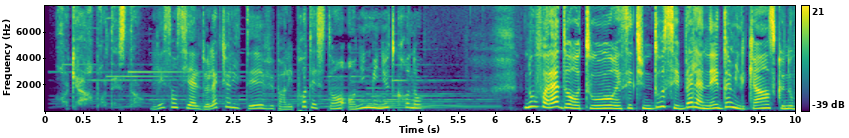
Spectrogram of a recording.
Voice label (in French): Spot radio; Regards protestants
